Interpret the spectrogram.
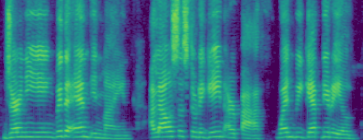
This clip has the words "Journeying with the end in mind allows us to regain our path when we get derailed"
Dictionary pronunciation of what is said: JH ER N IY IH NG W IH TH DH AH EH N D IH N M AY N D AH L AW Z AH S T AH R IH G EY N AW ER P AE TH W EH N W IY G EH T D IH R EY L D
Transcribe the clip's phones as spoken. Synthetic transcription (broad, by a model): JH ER N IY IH NG W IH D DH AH EH N D IH N M AY N D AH L AW S AH S T AH R IH G EY N AW ER P AE TH W EH N W IY G EH T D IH R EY L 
